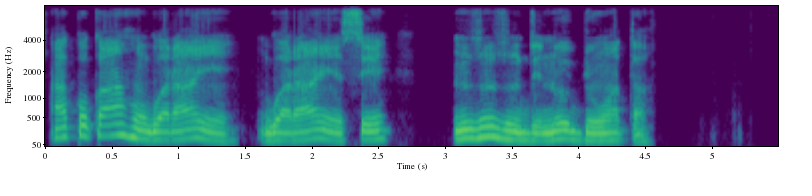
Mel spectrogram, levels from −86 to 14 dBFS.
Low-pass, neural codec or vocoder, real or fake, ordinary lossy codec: 7.2 kHz; codec, 16 kHz, 16 kbps, FreqCodec, smaller model; fake; none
